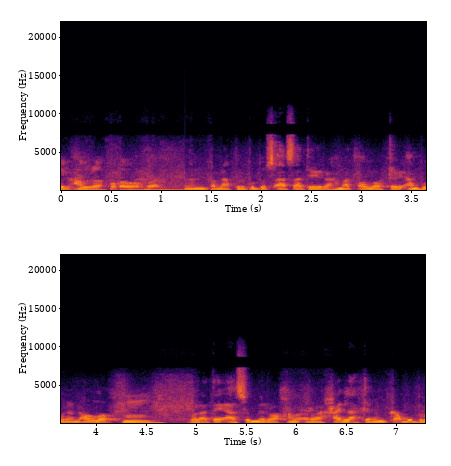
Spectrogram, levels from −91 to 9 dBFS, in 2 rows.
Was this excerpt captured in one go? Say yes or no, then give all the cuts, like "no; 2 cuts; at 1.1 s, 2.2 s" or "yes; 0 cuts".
no; 1 cut; at 1.2 s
